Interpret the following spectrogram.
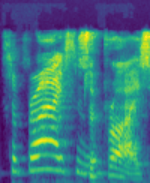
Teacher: don't stress the beginning. So you want to stress the ending.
